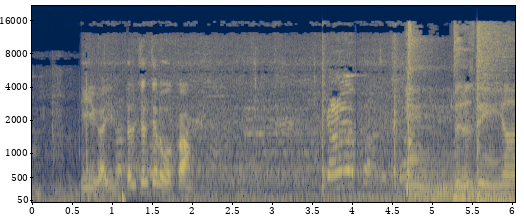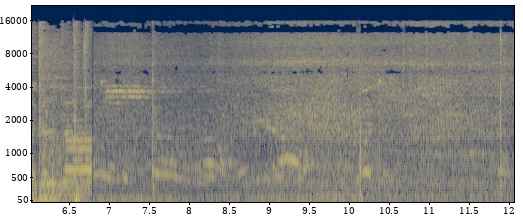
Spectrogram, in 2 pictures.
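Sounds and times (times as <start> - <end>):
vehicle engine rumble: 0.0 - 1.3.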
